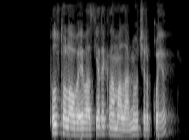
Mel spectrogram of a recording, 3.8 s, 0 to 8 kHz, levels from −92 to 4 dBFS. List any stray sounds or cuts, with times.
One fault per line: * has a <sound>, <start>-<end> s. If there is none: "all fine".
all fine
